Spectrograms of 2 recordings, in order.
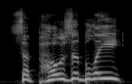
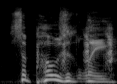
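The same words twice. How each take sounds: First: It is said with a B sound before -ly. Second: It is said with a D sound before -ly. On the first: The speaker calls it wrong. "When people say supposedly instead of" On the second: The speaker calls it right. "instead of supposedly"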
